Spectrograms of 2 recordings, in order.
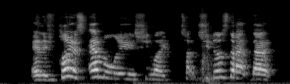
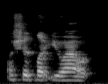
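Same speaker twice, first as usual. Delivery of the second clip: ordinary talk, nothing marked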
